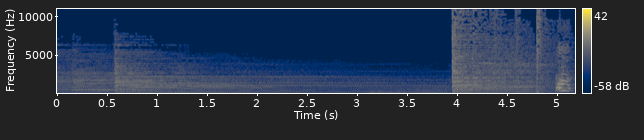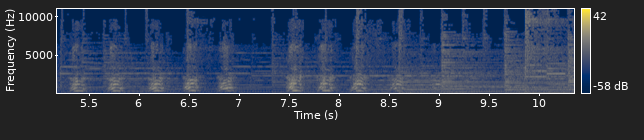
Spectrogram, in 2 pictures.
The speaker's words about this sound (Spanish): Sí, escuchas ese ladrido, a veces podríamos pensar que hasta lastimero, y se te nubla el corazón y la mente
